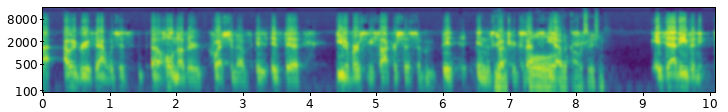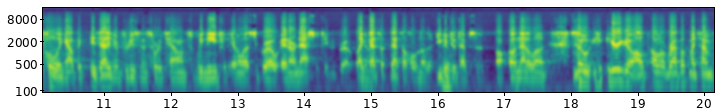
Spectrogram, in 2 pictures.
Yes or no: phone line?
yes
